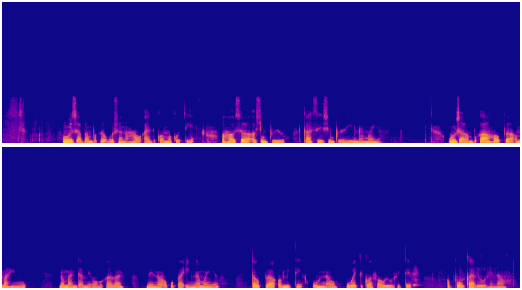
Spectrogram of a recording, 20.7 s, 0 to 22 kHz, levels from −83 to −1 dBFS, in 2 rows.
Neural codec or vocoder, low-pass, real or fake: codec, 16 kHz in and 24 kHz out, 1 kbps, XY-Tokenizer; 7.2 kHz; fake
